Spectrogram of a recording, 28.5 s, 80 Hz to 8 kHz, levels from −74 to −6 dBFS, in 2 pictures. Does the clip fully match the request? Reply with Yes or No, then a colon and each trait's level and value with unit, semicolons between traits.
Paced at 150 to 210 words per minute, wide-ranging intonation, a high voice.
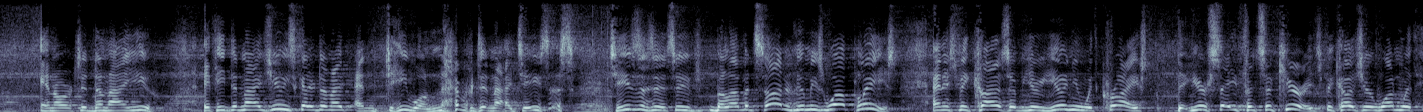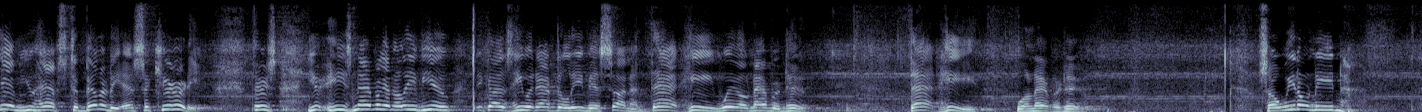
No: average, 180 wpm; average, 4.4 semitones; high, 245 Hz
